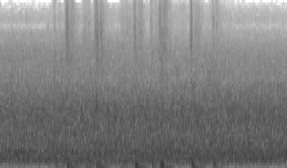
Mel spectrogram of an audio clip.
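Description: Heavy footsteps of a large creature thud on grass.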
